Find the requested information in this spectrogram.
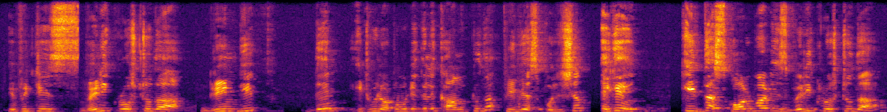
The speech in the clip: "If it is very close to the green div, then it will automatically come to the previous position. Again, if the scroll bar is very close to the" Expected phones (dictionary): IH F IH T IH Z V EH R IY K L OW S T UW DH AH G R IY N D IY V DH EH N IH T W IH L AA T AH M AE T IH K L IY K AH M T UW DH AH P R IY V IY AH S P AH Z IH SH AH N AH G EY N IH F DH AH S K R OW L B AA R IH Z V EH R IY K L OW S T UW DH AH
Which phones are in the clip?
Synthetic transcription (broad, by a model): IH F IH T IH Z V EH R IY K L OW S T UW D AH G R IY N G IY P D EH N IH T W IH L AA T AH M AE T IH K L IY K AH M T UW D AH P R IY V IY AH S P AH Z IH SH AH N AH G EY N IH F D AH S K OW L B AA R IH Z V EH R IY K L OW S T UW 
